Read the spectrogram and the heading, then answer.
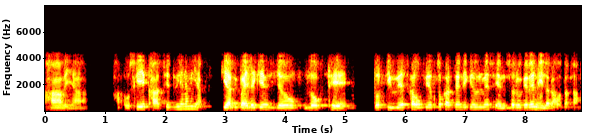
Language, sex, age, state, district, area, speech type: Hindi, male, 60+, Madhya Pradesh, Balaghat, rural, conversation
